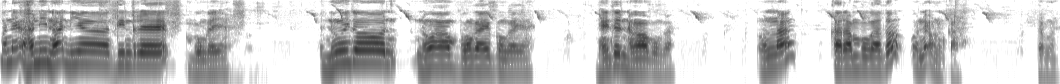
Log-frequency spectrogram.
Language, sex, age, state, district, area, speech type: Santali, male, 60+, Odisha, Mayurbhanj, rural, spontaneous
